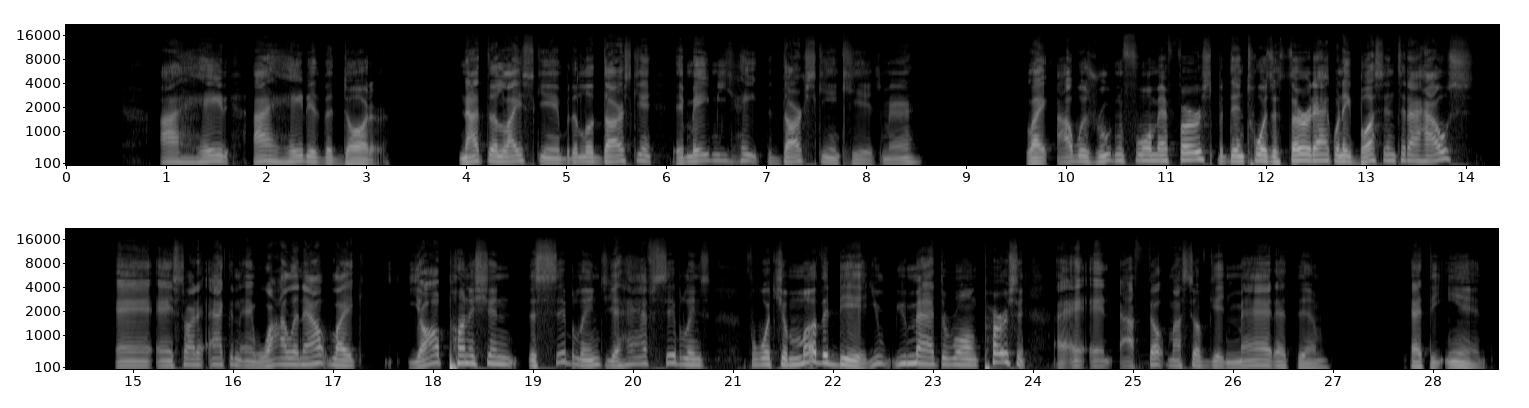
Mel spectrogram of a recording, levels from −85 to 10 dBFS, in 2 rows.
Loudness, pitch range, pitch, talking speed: -34 LUFS, 125-170 Hz, 145 Hz, 175 wpm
